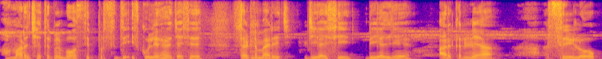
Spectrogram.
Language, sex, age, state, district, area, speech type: Hindi, male, 18-30, Uttar Pradesh, Mirzapur, rural, spontaneous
